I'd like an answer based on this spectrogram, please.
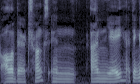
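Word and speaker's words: Asnières: And AS is where they make all of their trunks in Anye, I think it's pronounced.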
